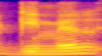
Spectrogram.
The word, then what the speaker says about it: Gimel: When there is an apostrophe on the letter Gimel, it's pronounced like G in George.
